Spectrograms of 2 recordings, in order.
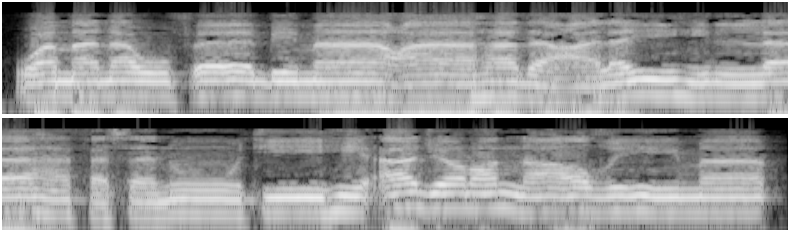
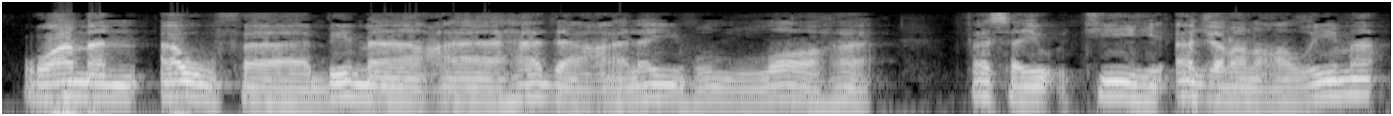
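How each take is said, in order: First: Slow, louder chant, "عليه الله" as alayhi-llaah and "فسنؤتيه" with nun; Warsh recitation. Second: Said in the usual way. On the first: Shown as a demonstration. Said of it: "بالنون هكذا". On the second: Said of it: "فقد قرأ ورش".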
